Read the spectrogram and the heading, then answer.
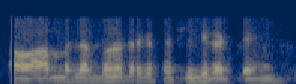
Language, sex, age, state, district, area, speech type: Urdu, male, 18-30, Bihar, Purnia, rural, conversation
